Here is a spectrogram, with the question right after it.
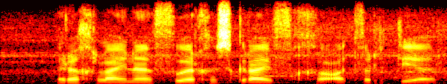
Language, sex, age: Afrikaans, male, 19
